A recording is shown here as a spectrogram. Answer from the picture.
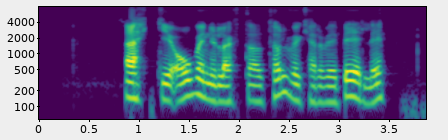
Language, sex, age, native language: Icelandic, male, 20-29, Icelandic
